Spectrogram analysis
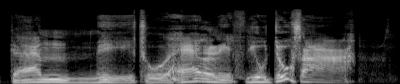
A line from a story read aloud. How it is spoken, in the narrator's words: he roared loudly enough to make heads turn half a block away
